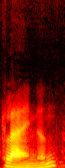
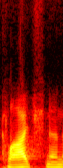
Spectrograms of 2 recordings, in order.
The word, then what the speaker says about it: Kleijnen: How to pronounce it in Dutch is Kleijnen, and the French have no problems with that pronunciation, but the Germans and the English have a lot of problems.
